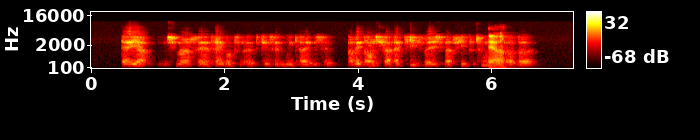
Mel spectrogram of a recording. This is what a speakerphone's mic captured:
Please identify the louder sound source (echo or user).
user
